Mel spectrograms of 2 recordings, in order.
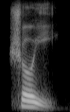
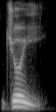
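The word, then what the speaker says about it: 上位: Another example of usage is shoi. Uh, I'm sorry, it's joi.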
